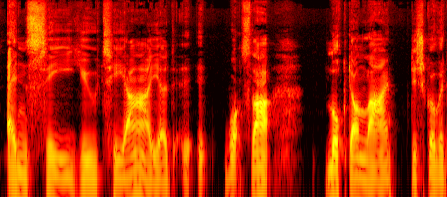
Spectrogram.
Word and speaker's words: Ncuti: It's in recent months, with Ncuti Gatwa being cast in Doctor Who, looking at Ncuti's name, it's how do you pronounce that? Because it's Ncuti.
